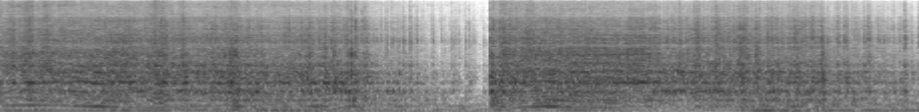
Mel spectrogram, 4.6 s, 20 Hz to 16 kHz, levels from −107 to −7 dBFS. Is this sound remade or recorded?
recorded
